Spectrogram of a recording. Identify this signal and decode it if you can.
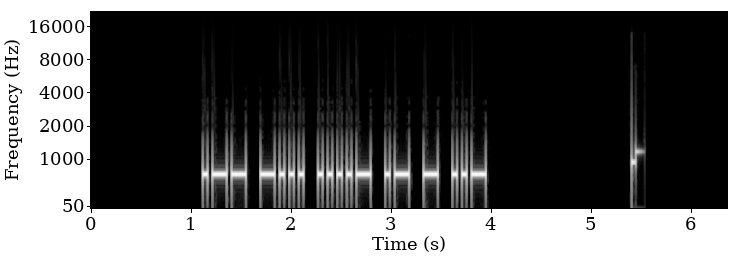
Morse code, heard as a keyed tone, about 25 wpm, 700 Hz. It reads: WB4ATU
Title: USA Call Signs 25wpm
